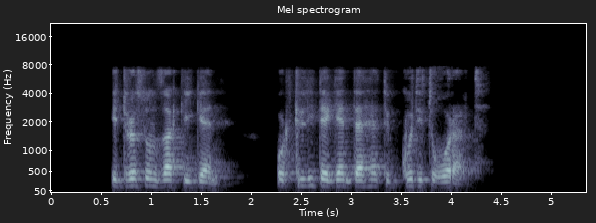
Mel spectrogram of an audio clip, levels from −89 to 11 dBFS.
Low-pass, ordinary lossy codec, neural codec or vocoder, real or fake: 7.2 kHz; Opus, 24 kbps; codec, 16 kHz in and 24 kHz out, 1 kbps, XY-Tokenizer; fake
